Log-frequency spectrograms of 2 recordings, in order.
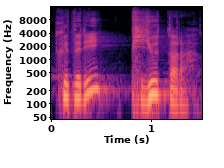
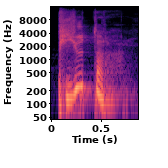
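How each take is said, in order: First: 그들이 leaned on, 비웃더라 drawn out; slow unison scripture reading; slow group reading. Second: Said in the usual way. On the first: Shown as a demonstration. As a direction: read slowly with the congregation, 그들이 stressed. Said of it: "시작". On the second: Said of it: "어떻게 했다고요?".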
